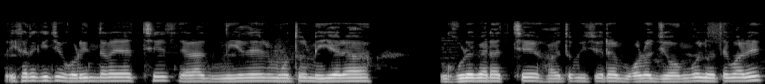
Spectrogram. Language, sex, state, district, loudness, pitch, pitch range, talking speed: Bengali, male, West Bengal, Jhargram, -16 LUFS, 155 Hz, 145-165 Hz, 165 wpm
